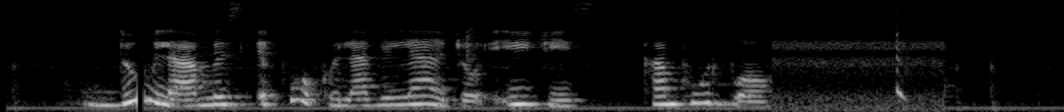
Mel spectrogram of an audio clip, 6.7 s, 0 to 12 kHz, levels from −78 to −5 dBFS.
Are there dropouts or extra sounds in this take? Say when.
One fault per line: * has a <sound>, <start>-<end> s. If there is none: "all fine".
* has a dropout, 0.9-0.9 s
* has a chirp, 5.6-5.7 s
